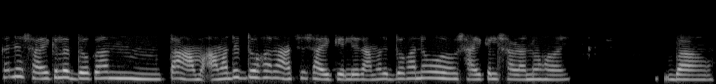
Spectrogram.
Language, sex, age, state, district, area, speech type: Bengali, female, 45-60, West Bengal, Dakshin Dinajpur, urban, conversation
